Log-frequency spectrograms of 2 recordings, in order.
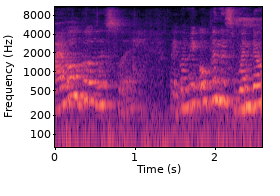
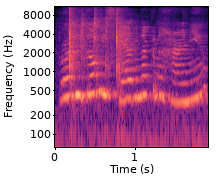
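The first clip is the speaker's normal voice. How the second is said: coaxing a wild bird; 4 semitones higher, 7 dB louder, faster than usual. Real, not acted.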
